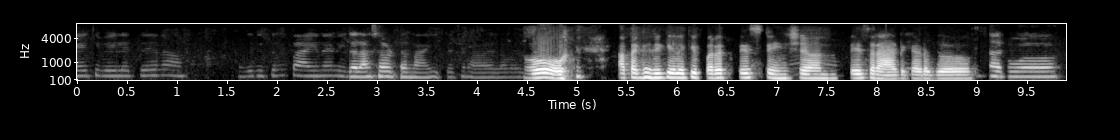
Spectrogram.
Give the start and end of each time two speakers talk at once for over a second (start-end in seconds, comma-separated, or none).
none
